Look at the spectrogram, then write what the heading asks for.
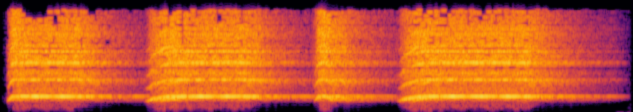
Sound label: Whistle; MTH; Docsider; One-Gauge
